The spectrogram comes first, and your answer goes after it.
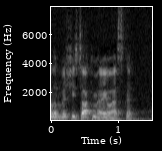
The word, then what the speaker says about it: ayahuasca: That goes for a ayahuasca ceremony. Oh, let's go back a little bit. She's talking about ayahuasca. She doesn't even pronounce it correctly. Ayahuasca. It's not saying ayahuasca. Ayahuasca, lady.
